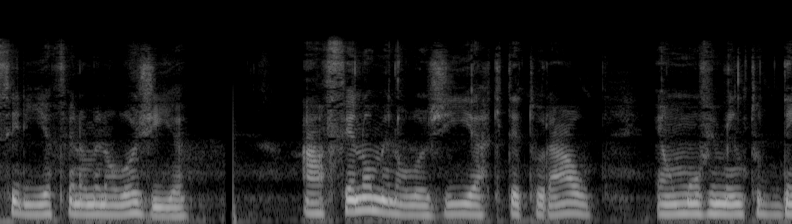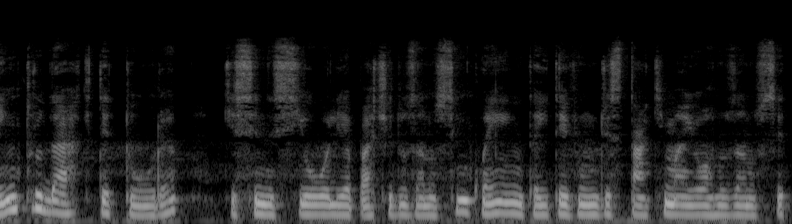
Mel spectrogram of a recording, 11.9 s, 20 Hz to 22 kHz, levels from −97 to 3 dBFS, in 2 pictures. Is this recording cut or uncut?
uncut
